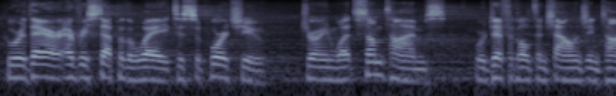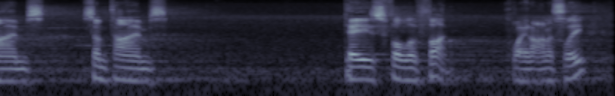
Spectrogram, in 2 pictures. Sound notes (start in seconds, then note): none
